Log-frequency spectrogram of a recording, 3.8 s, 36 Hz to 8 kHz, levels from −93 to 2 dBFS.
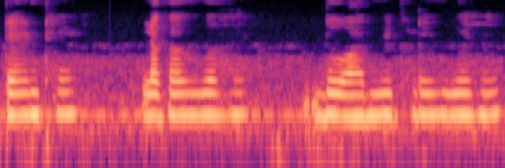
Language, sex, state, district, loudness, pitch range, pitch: Hindi, female, Rajasthan, Nagaur, -16 LUFS, 200-205 Hz, 200 Hz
